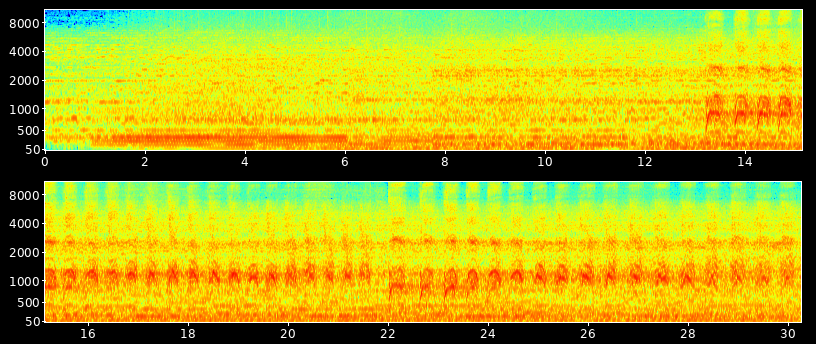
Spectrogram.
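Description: Live electric rock guitar playing a song intro without vocals. Long held notes ring at first, then about thirteen seconds in a louder riff comes in, pulsing in a steady rhythm.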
